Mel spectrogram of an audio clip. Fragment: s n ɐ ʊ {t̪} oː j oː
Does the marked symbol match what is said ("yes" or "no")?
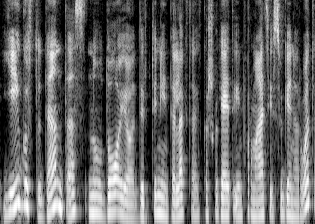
no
